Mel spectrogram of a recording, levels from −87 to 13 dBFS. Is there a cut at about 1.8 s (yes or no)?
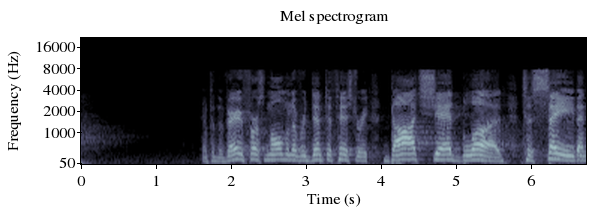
no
